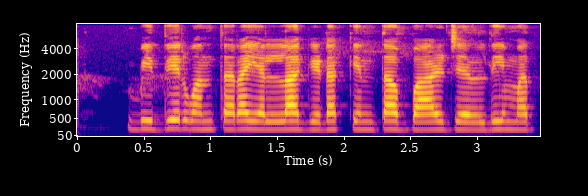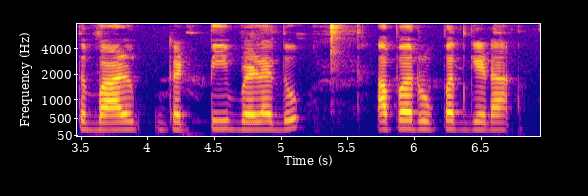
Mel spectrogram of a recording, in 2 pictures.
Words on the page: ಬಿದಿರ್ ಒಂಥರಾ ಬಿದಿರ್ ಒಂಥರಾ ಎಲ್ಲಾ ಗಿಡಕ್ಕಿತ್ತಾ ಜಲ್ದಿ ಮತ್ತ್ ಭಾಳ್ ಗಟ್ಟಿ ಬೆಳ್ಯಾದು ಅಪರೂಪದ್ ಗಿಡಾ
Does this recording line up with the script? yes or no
no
